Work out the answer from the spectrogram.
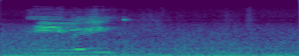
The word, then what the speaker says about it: Ely: directions DS Smith Elie or Eli however you would like to pronounce it e y Cambridge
